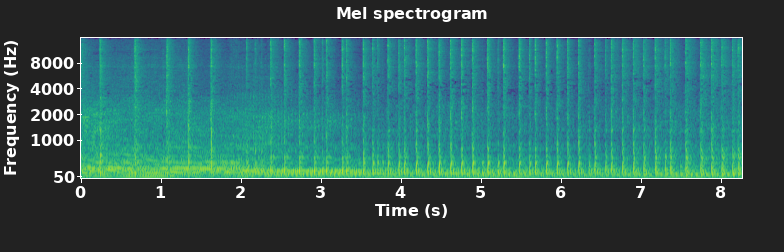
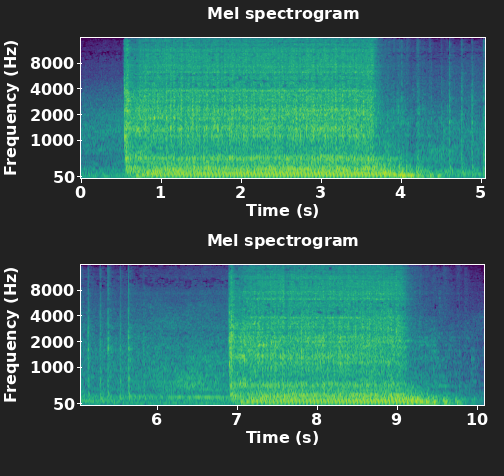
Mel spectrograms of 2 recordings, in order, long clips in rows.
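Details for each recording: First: Honda FL250, ice cold start with fresh fuel and battery: fires and settles into an even, steady idle of quick regular beats with no misses or knocks; normal cold start idle, running fantastic. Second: Honda FL250, ice cold, not previously started, fresh fuel and battery hooked up: steady starter cranking at about four turns a second, twice, with no firing because the ignition switch was left off.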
